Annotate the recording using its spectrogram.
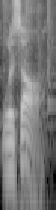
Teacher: a Z Sounds links to the word all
